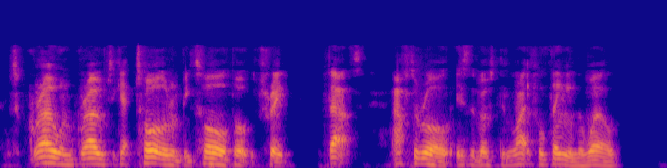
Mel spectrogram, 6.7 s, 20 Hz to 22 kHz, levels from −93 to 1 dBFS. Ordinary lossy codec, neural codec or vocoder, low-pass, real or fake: AAC, 32 kbps; codec, 24 kHz, 3.1 kbps, DualCodec; 7.2 kHz; fake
